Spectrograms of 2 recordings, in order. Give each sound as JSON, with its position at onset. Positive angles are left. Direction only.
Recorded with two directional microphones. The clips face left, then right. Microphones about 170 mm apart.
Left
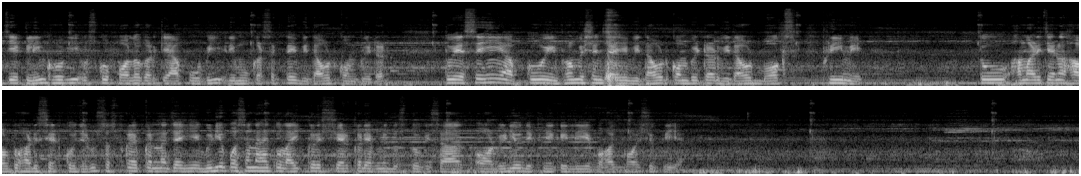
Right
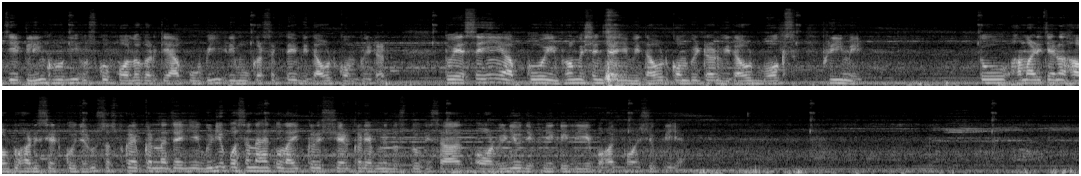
{"t": 0.0, "sound": "speech", "side_deg": 20}
{"t": 4.4, "sound": "speech", "side_deg": 20}
{"t": 9.8, "sound": "speech", "side_deg": 15}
